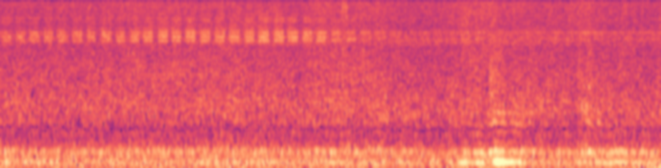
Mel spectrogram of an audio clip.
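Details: Bees swarming out of their hive make a dense, continuous low hum, steady in loudness with a faint thin whine high above, swelling slightly near the end.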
